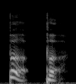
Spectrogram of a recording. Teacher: The throat is totally jumping. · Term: hard b sound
